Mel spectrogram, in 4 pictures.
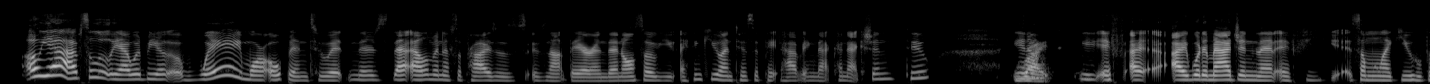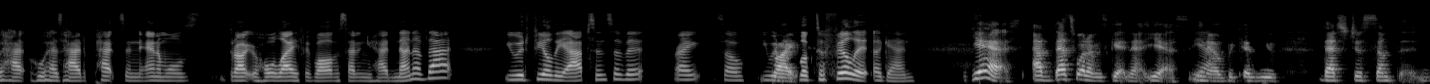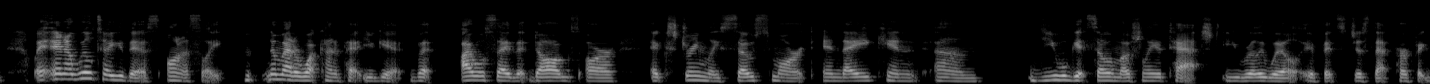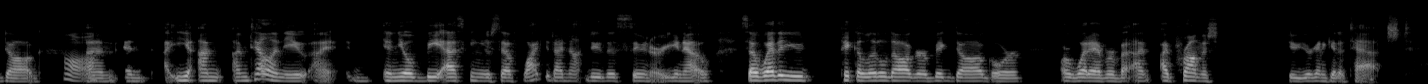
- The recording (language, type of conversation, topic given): English, unstructured, Why do you think pets become part of the family?
- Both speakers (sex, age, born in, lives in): female, 30-34, United States, United States; female, 60-64, United States, United States
- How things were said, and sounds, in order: drawn out: "way"; other background noise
